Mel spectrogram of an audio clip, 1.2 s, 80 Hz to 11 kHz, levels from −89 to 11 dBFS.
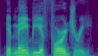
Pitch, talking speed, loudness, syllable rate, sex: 115 Hz, 245 wpm, -17 LUFS, 6.3 syllables/s, male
